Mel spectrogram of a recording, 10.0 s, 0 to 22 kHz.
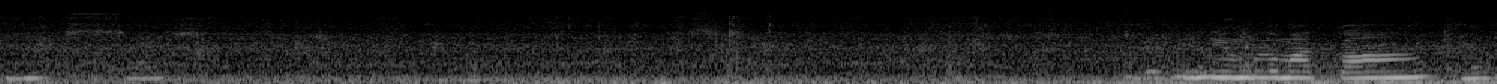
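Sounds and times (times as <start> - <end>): outdoor background noise: 0.0 - 9.9.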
